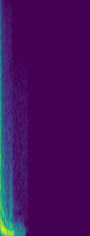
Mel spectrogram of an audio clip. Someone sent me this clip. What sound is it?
kick dnb medium
made by mixing synthesized sounds and self-recorded samples, compressed and EQ'd.
fat, drum-n-bass, kick, dnb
